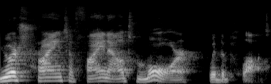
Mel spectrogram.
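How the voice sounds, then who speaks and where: A man with a Chinese accent speaks at a moderate pace. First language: Mandarin Chinese. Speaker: Chinese language teacher. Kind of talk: casual advice chat. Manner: halting, with restarts.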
